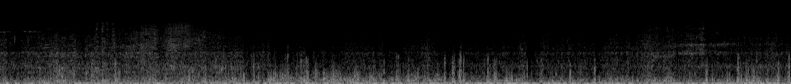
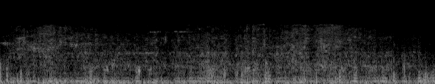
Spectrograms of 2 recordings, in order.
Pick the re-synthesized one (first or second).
second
